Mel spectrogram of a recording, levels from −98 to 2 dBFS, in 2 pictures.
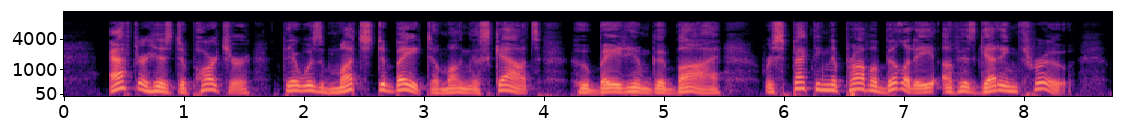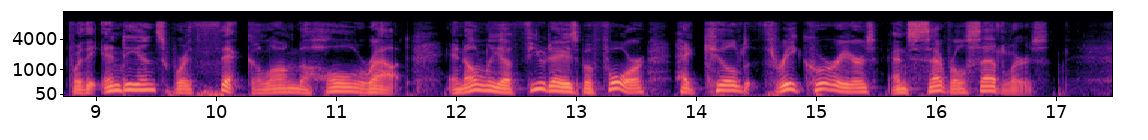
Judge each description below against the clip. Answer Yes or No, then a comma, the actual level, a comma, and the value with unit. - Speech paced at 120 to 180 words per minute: Yes, average, 150 wpm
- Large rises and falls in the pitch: Yes, wide, 8.0 semitones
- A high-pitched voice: No, low, 120 Hz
